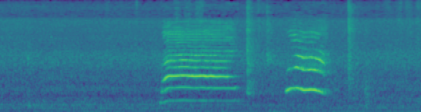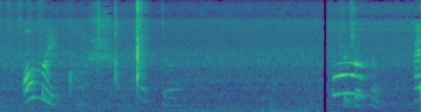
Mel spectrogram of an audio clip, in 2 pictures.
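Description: Four short high-pitched vocal calls: the first held level for about a second, the next rising and falling, the third sliding steeply down, the last brief near the end. A single sharp click sounds between them.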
